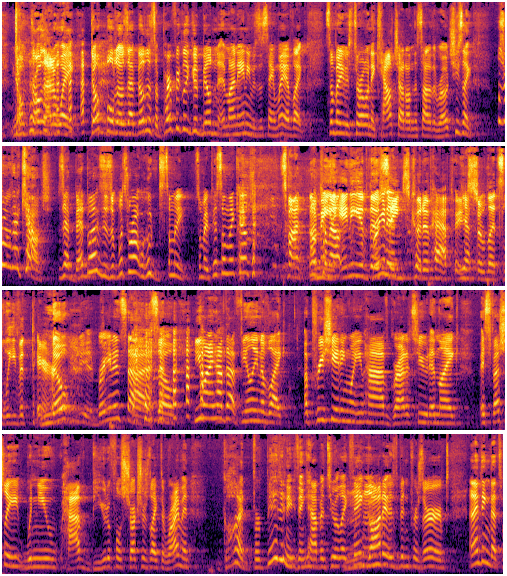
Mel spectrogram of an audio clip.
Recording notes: Recorded live at Zanies in Nashville, TN.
